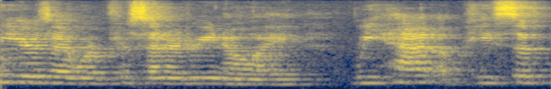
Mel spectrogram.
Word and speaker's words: Inouye: Phonetically, it is E-N-O-W-A-Y. Inouye. That was the Washington, D.C. version of how to pronounce his name correctly.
